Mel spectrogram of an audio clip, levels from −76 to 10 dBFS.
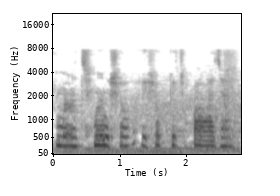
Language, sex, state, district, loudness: Bengali, female, Tripura, West Tripura, -18 LUFS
